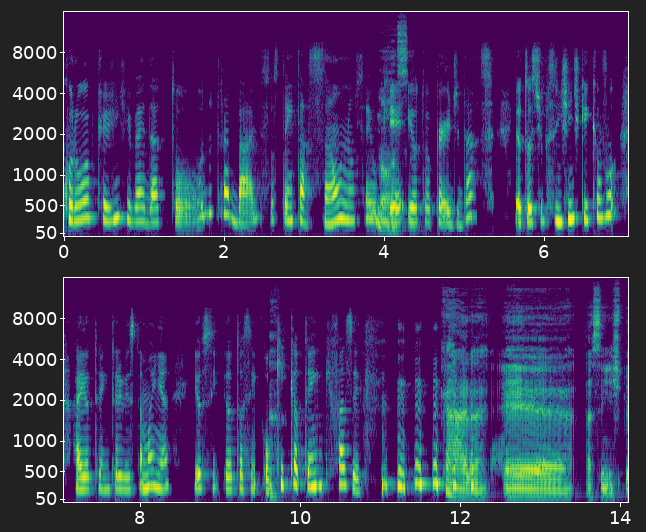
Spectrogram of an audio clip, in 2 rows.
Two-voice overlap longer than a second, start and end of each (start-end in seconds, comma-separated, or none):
none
